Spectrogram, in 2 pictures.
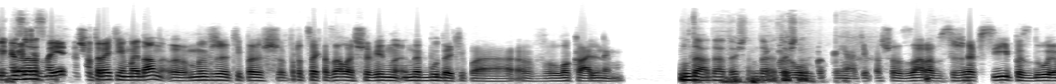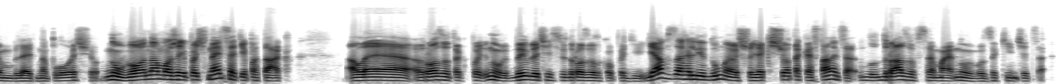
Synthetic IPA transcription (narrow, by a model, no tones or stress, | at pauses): mʲikzd̪ɐjɛt͡sʲːɐʃt͡ʃɔt̪ɾɛtʲɪjmɐjd̪ɑnmɪwʒɛtʲipɐʃpɾɔt̪sɛkɐzɑlˠɪʃt͡ʃɔʋʲinnɛbud̪ɛtʲipɐ̰wlˠɔkɑlʲnɪm | d̪ad̪at̪ɔt͡ʃnd̪ɔd̪ɐkɪnʲatʲipɐʃt͡ʃɔzɑɾɐsʒɛwsʲipɪzd̪ujemblʲatʲnɐplˠɔt͡ʃʲʊ̰nuʋɔnɑmɔʒɛipɔt͡ʃnɛt͡sʲːɐtʲipɐt̪ɑk | ɐ̰lˠɛɾɔzʋɪt̪ɔk̚pɔnud̪ɪwlʲɐt͡ʃɪsʲʋʲid̪ɾɔzʋɪd̪̚kʊpɔdʲijjawzɐɦɐlʲid̪umɐjʊʃt͡ʃɔjɐkʃt͡ʃɔt̪ɐkɛst̪ɑnet͡sʲːɐ̰ɔd̪ɾɑzʊwsɛmɑjɛnuʋɔzɐkʲinʲt͡ʃɪt͡sʲːɐ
